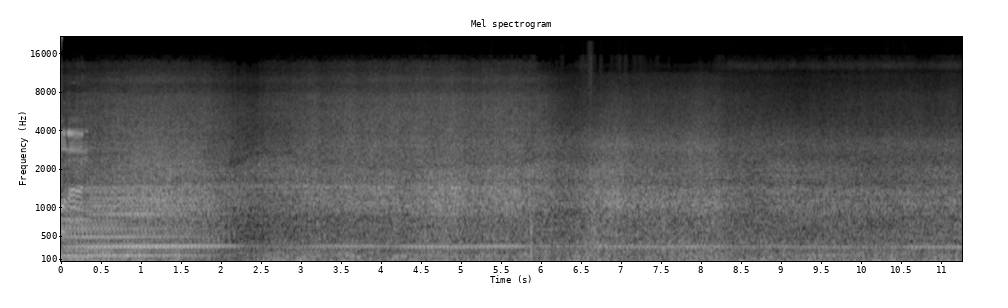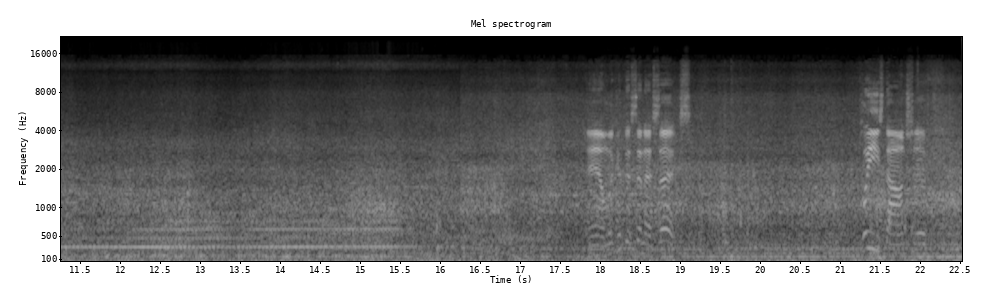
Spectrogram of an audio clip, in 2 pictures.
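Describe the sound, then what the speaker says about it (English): An Acura NSX sports car pulls up close by on a road, its engine a loud steady drone with a brief rise in revs, heard under ongoing talk from people nearby. "Oh, we got an NSX pulling up."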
